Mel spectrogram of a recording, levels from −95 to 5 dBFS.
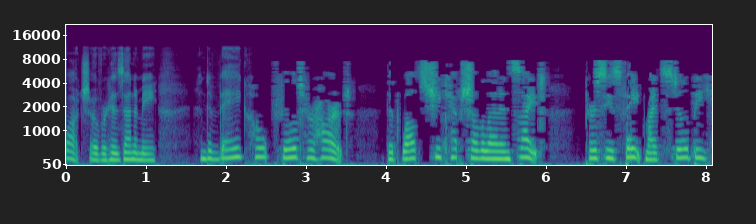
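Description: A speech clip that drops to a lower-bitrate adaptive stream from 2.32 s to the end, where the treble vanishes above 7.7 kHz with no gap. On a spectrogram the upper band ends abruptly there.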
